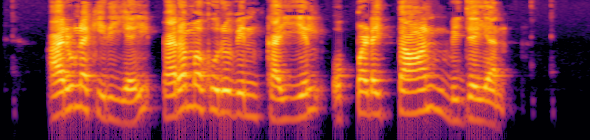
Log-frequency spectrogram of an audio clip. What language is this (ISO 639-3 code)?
tam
